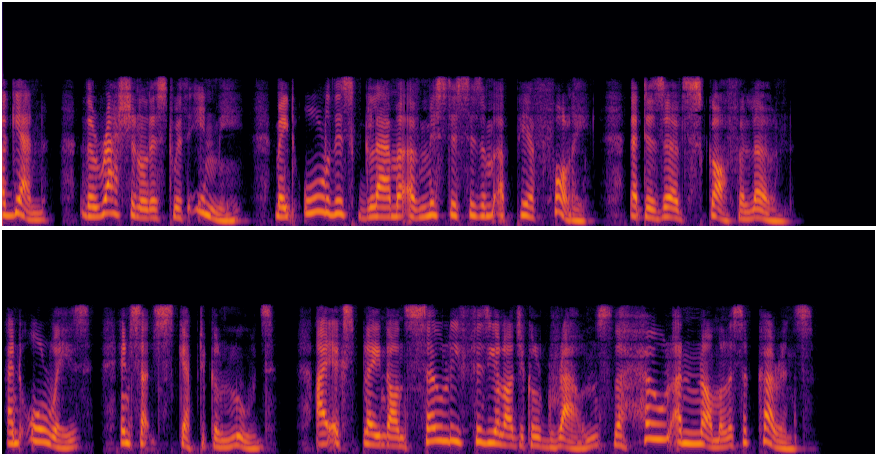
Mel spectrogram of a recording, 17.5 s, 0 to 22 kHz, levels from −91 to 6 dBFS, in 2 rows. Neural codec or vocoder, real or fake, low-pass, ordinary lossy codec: none; real; 5.4 kHz; AAC, 48 kbps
